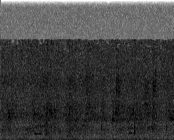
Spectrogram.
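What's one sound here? A wooden flute plays softly.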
